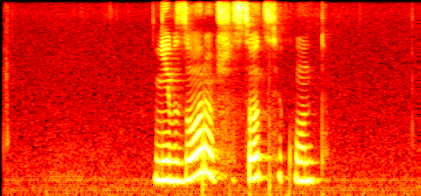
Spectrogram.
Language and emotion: Russian, neutral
